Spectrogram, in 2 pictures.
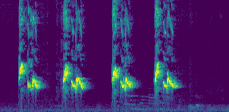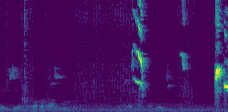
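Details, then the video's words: Greater green leafbird lure song to make other songbirds reply: four harsh buzzy notes roughly one per second, a quiet stretch with soft low murmuring, then scattered thin, sharp chirps. "Suara Pancingan Cucak Ijo Gacor"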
